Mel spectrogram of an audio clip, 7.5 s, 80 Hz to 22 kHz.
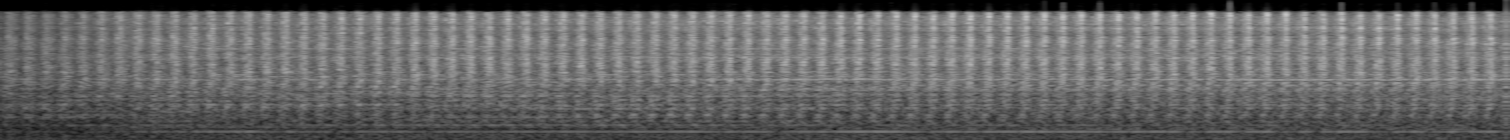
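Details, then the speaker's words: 2005 Chevy Equinox at cold start idle: sharp, very even knocking at roughly three and a half per second, which stops once the engine warms up. Owner suspects it was low on oil; cause unconfirmed. "when I turn it on it starts knocking and then after warms up it stops knocking"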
